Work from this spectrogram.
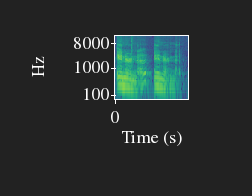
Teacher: that middle T just disappears and inter becomes inner.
